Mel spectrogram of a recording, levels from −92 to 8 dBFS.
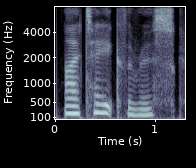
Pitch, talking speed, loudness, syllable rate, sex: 185 Hz, 185 wpm, -17 LUFS, 3.7 syllables/s, female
